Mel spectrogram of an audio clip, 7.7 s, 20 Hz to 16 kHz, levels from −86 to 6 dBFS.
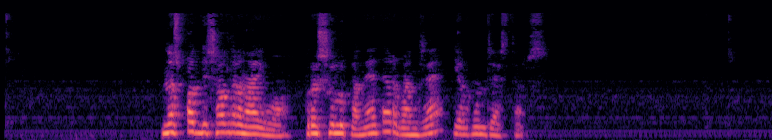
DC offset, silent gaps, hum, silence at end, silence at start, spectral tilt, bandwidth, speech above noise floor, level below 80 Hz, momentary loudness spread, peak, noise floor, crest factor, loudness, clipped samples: under 0.1%; none; none; 2.5 s; 1.6 s; -7.5 dB/octave; 11.5 kHz; 41 dB; -62 dBFS; 10 LU; -8 dBFS; -64 dBFS; 18 dB; -24 LUFS; under 0.1%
